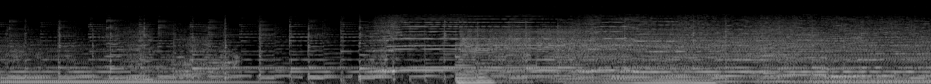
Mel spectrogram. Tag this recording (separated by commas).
Music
